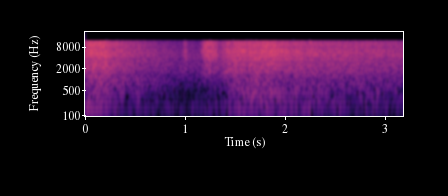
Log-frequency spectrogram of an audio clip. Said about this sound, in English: It's a model of the real, quiet beach town of Seaside, Oregon, population 6,000. At the other end of the pool, the wave machine kicks up a hump of water. It rolls silently and mindlessly, and then it crashes into town.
